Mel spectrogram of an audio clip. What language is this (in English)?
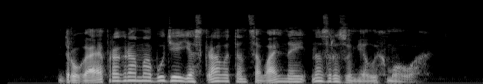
Belarusian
